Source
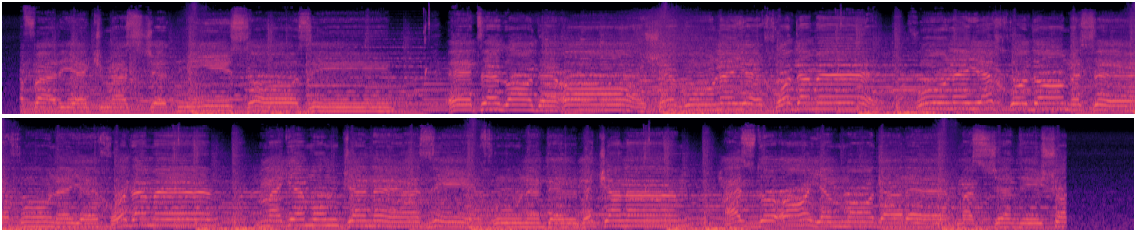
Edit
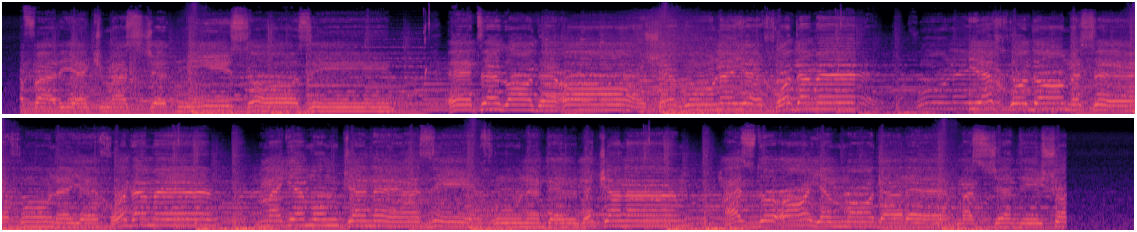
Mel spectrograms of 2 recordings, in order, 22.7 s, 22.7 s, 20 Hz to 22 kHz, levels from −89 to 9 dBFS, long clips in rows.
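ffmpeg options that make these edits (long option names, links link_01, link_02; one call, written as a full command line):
ffmpeg -i in.wav -filter_complex "[0:a]asplit=3[link_01][link_02][link_03];[link_01]atrim=end=8.532[link_04];[link_02]atrim=start=8.528:end=9.672,asetpts=PTS-STARTPTS,volume=-8.5dB[link_05];[link_03]atrim=start=9.668[link_06];[link_04][link_05]acrossfade=duration=0.004:curve1=hsin:curve2=hsin[link_07];[link_07][link_06]acrossfade=duration=0.004:curve1=hsin:curve2=hsin" out.wav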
